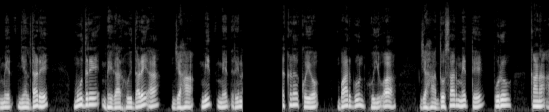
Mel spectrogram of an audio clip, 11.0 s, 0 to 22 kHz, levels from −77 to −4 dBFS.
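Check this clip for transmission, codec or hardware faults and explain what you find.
One fault is present: an audio dropout to silence. From 4.84 to 5.66 s the speech cuts off abruptly for about 0.81 s. The gap is complete silence, with no room tone. The input was likely lost while recording kept writing zeros. That stretch is gone.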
